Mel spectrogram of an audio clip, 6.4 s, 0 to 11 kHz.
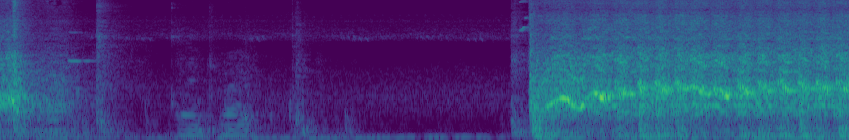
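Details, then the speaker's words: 1968 Chevy K10 pickup with a swapped-in 327 V8, first start attempt with 12 volts confirmed at the coil: after a pause the starter turns the engine with a sluggish, steady churn of three to four pulses a second; slow cranking from a low battery. "okay we're getting the correct voltage coming here and it turned over but the battery's a little low I'll probably use a charge"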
